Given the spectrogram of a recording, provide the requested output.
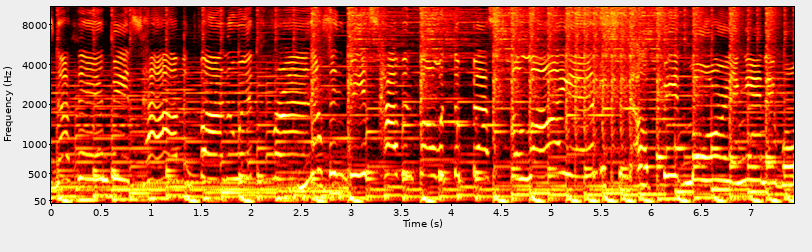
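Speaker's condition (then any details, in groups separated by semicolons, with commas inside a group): No condition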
